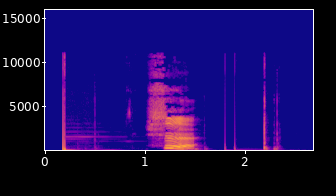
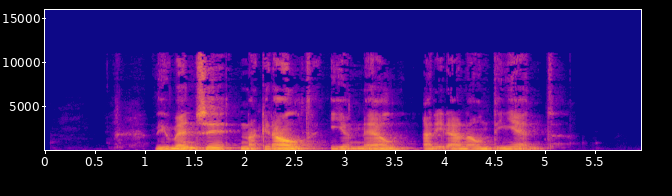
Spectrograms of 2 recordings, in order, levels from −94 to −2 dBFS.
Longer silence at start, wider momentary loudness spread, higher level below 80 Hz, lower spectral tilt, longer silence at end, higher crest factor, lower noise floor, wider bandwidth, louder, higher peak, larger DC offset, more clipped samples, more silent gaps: second, 0.2 s vs 1.1 s; first, 21 LU vs 11 LU; about the same, -54 dBFS vs -50 dBFS; second, -4 dB/octave vs -5.5 dB/octave; second, 0.45 s vs 0.85 s; about the same, 22 dB vs 20 dB; second, -65 dBFS vs -74 dBFS; about the same, 11.5 kHz vs 11.5 kHz; about the same, -27 LUFS vs -25 LUFS; second, -10 dBFS vs -6 dBFS; neither; neither; neither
